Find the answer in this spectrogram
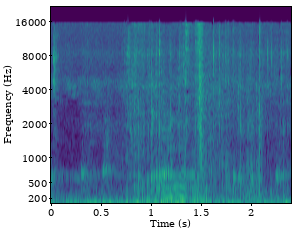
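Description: A large pot of field-crab broth at a rolling boil: a steady low rumble with crackling bubbles and small clicks as crab curd is skimmed from the surface with a metal ladle.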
